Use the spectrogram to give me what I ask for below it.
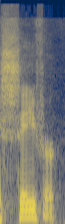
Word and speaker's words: Savor: And in fact, it's not a Spanish word. It's a song on the first album, and I'm looking back later, I realized the song was probably Savor. but we pronounced it Savor to make it sound Latin, and now we're stuck with it.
